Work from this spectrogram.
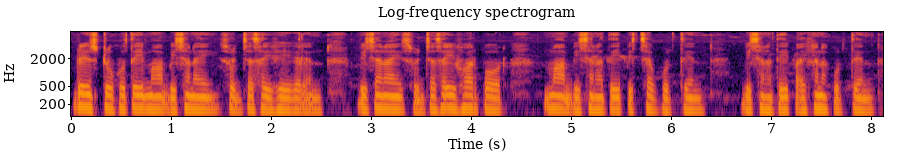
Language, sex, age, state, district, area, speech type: Bengali, female, 60+, West Bengal, Paschim Medinipur, rural, spontaneous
